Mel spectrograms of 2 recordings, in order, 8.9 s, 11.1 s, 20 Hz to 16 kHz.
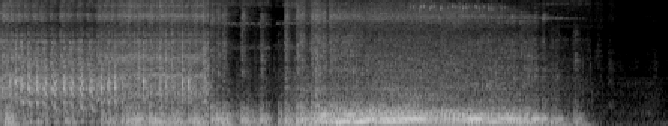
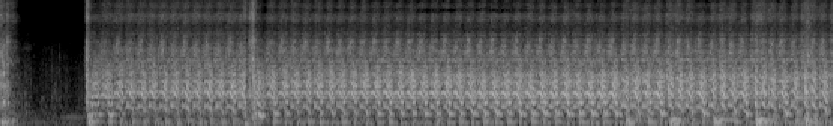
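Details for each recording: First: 1989 Austin Mini Designer, 998cc A-series engine, restarted after about three years unused, running on some choke to raise revs: rough loud exhaust, fast fairly even beat; no tapping noises, running quite smoothly, normal. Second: 1989 Austin Mini 998cc A-series, first run after three years sitting, run without choke. Catches into a lumpy pulsing run, surging and dropping off, with no tapping or knocking. Owner suspects fuel delivery problems.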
